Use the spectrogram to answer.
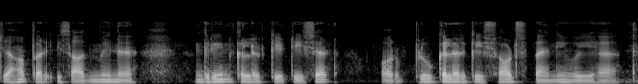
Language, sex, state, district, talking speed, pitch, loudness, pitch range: Hindi, male, Jharkhand, Ranchi, 170 wpm, 105 Hz, -22 LUFS, 95-105 Hz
